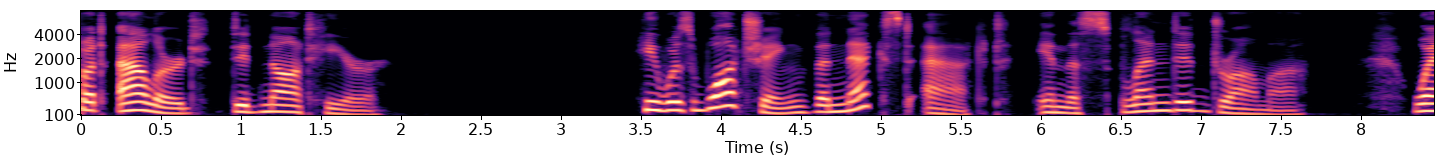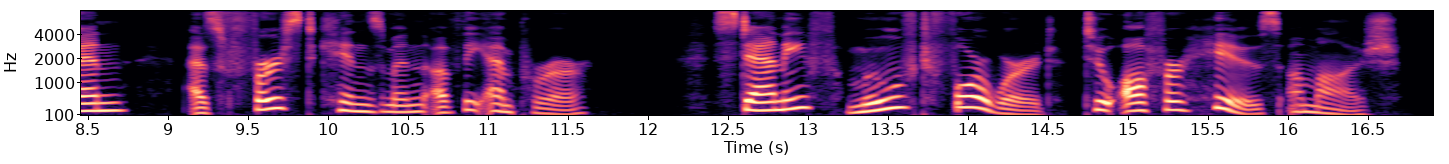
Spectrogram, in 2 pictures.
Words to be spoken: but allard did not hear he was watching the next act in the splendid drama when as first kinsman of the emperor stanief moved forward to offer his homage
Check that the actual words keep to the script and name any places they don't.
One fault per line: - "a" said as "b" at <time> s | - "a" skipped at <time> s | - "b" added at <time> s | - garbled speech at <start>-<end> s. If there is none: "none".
none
